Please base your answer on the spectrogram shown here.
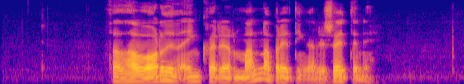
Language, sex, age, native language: Icelandic, male, 20-29, Icelandic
